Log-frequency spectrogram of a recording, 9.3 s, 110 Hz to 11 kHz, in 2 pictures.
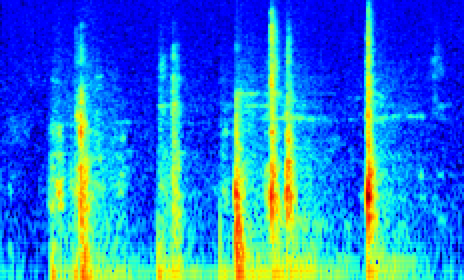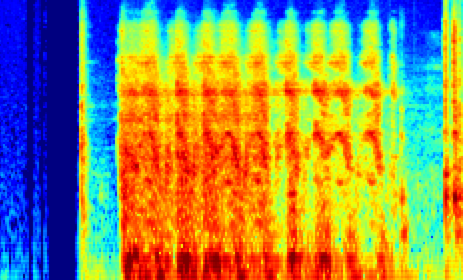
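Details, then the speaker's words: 2003 Daihatsu Rocky manual 4WD: a few dry clicks, then fast rhythmic cranking chug without catching; hard to start, owner guesses it needs slight throttle while cranking, and the battery seems weak. "Agak susah, ngeri juga nyalainnya nih. Karena ya si Daihatsu Rocky itu memang mungkin ya karena karburator jadi kayaknya harus sambil digas dikit gitu kan."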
